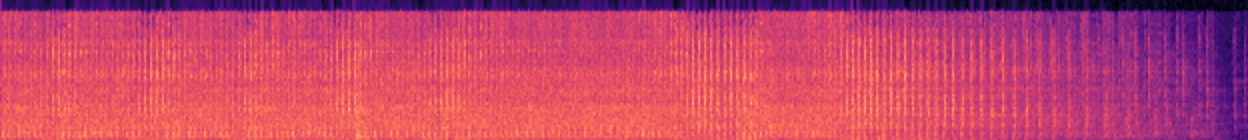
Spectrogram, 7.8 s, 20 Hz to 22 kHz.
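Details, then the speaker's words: Free generator (model PM0123250) that reportedly ran but made no power, started on starting fluid: the small single-cylinder pops along fast and evenly, then winds down as the fluid runs out. Engine sounds good; the fuel system needs cleaning. "Well, that was a good test. The engine, it sounds good."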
